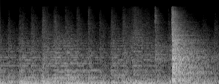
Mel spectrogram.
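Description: Background music, then about 1.7 s in a single loud clack as a toy train engine bumps into plastic toy trucks and couples on.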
